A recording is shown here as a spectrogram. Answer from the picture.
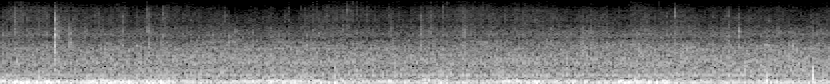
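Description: Steady low drone of a fire engine's diesel engine running its pump, with wind buffeting the microphone.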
